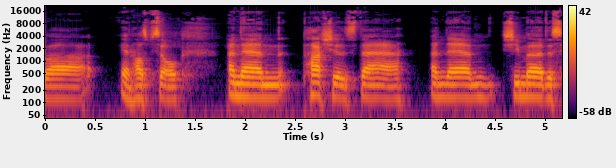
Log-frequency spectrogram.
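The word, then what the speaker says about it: Pashka: Anyway, so it turns out that she has a child whose name is Pasca or something. Pasha. Thank you. So I knew I was pronouncing this wrong.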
